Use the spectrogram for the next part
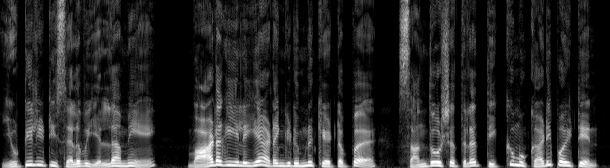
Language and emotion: Tamil, surprised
